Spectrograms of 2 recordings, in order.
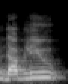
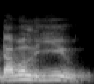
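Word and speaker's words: W: কিন্তু ডাব্লু বলে ইংরেজিতে কিছু নাই। ডাব্লু অনেক লোকের নাম আর কি। ডাব্লু নামের লোকজনও আছে। এটা উচ্চারণ হচ্ছে ডাব্লিউ বা ডাবল ইউ।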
